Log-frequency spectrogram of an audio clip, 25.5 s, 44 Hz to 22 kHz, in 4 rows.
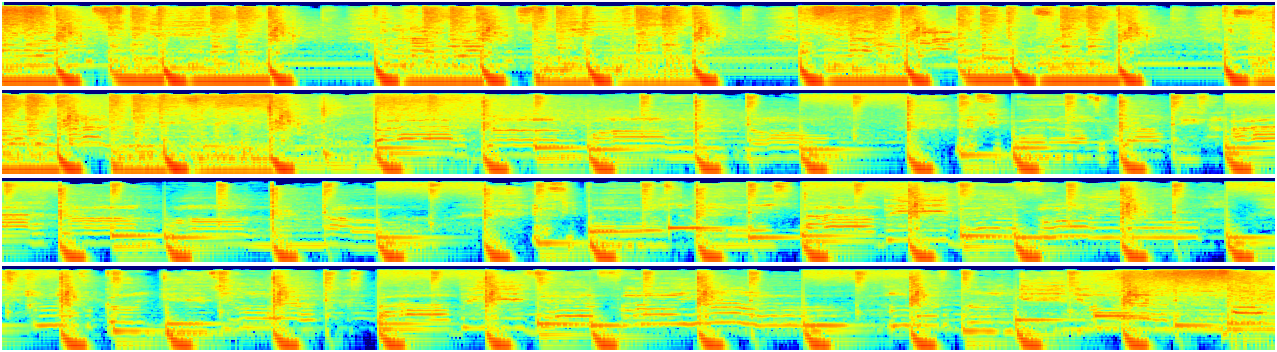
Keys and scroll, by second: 0.8 space.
